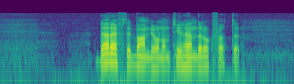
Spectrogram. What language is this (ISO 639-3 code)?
swe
